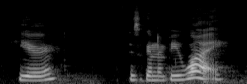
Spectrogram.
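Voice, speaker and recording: A woman at medium pitch, her pace very slow and her pitch varying in an ordinary way, with music behind her. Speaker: high school math teacher. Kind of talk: lecture.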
